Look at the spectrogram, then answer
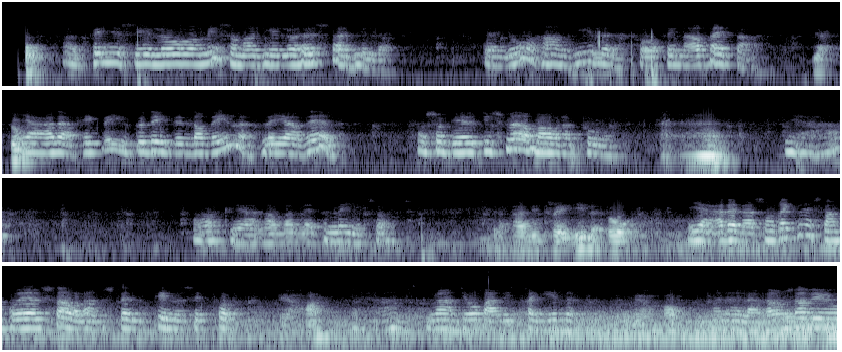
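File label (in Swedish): Sövde Skåne, Svenska sagor dialekter; Folkminnen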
